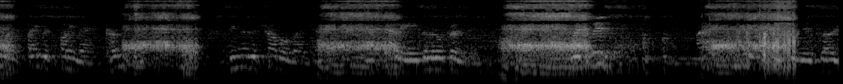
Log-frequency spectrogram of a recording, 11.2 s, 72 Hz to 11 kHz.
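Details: Sleeping gorilla snoring: deep, rumbling snores recurring about every two and a half seconds, roughly 23 breaths per minute; phone recording.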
